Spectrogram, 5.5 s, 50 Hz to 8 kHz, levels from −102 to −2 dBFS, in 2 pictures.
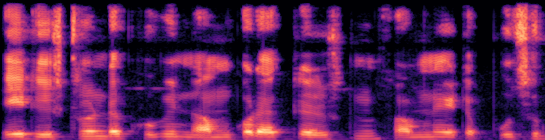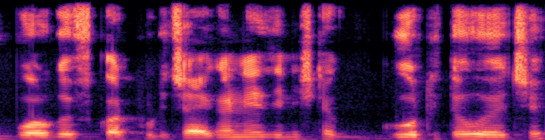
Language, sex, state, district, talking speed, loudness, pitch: Bengali, male, West Bengal, Kolkata, 220 wpm, -18 LUFS, 140 Hz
